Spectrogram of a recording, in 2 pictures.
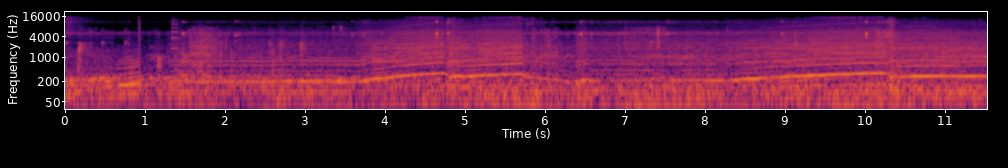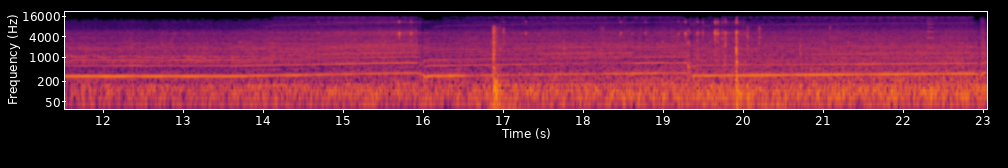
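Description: A racing car engine revs up, rising in pitch through each gear and dropping at each shift.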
